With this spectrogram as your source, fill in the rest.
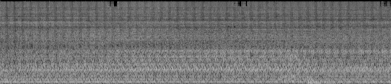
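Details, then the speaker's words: Cosori food dehydrator running a batch with a loud, steady buzzing rattle over its fan noise; owner unsure whether it's the fan or, as read online, the coil, unconfirmed. "I don't know if that noise the fan. I read it might be the coil, but we'll find out after I do this batch."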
